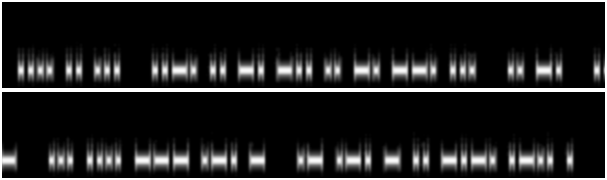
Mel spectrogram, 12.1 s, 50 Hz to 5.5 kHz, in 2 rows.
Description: Morse code, heard as a keyed tone, about 25 wpm, 600 Hz. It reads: HIS FINDINGS IN A SHORT ARTICLE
